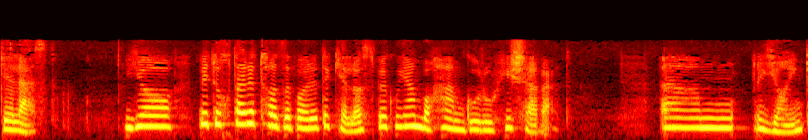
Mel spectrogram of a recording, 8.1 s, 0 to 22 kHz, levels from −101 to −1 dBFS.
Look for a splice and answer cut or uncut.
cut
